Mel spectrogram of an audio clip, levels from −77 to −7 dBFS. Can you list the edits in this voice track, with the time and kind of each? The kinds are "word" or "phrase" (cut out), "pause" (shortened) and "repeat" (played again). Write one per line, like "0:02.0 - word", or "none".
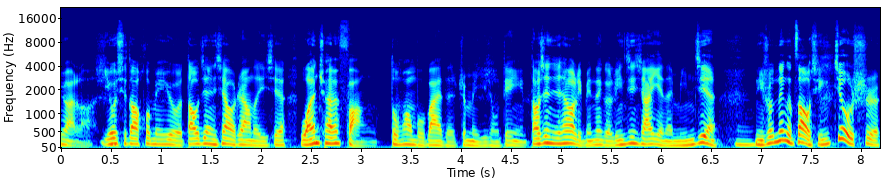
0:02.3 - pause

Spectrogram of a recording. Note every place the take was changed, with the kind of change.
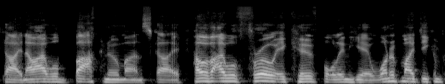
0:01.9 - pause

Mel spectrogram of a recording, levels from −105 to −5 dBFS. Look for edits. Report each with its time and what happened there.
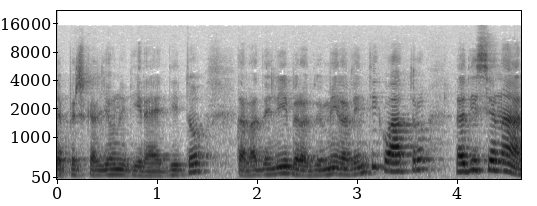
0:01.8 - phrase

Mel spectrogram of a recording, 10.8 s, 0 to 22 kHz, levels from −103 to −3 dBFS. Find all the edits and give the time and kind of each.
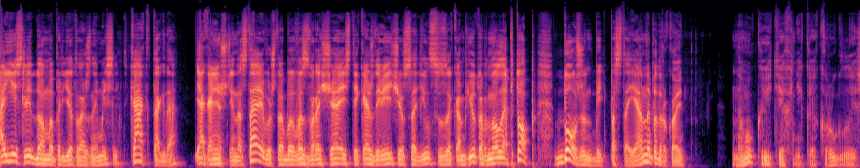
0:02.3 - pause
0:09.0 - pause

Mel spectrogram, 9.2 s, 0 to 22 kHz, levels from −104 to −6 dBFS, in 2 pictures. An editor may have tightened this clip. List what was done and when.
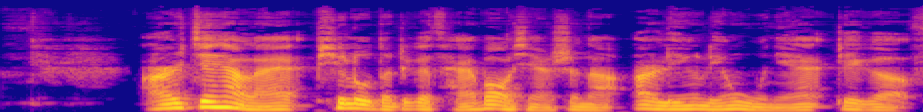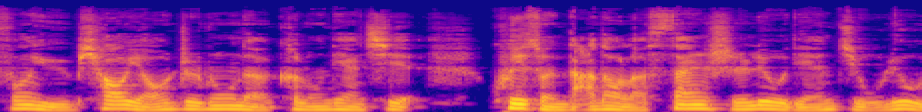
none

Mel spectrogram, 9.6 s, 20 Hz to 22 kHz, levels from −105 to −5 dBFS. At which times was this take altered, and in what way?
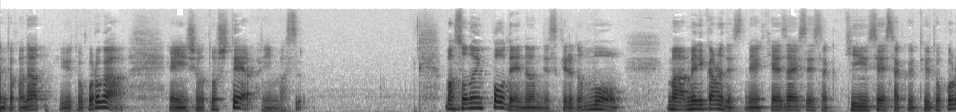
none

